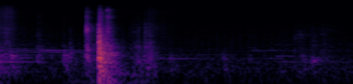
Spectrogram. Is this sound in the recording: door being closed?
yes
